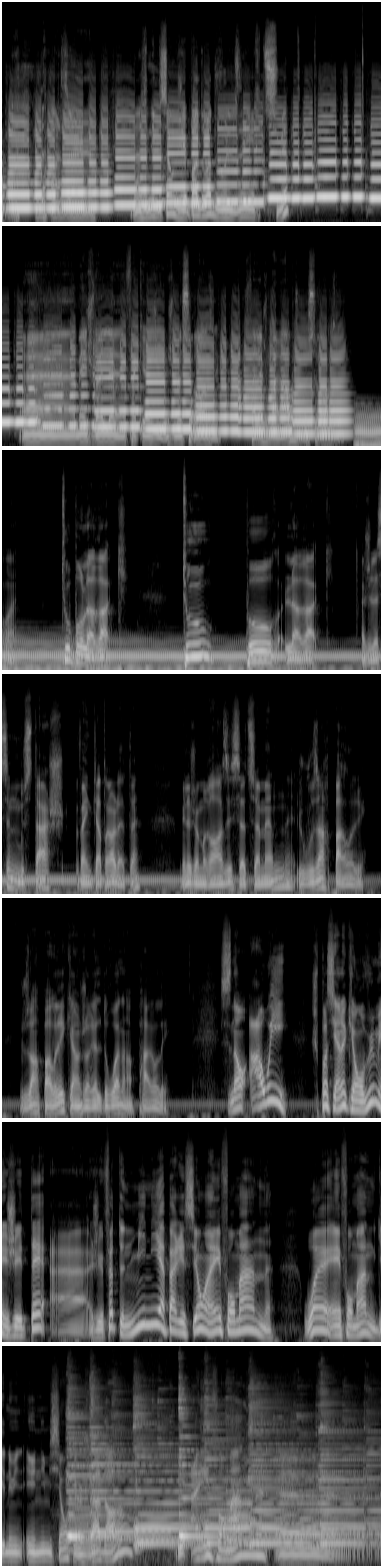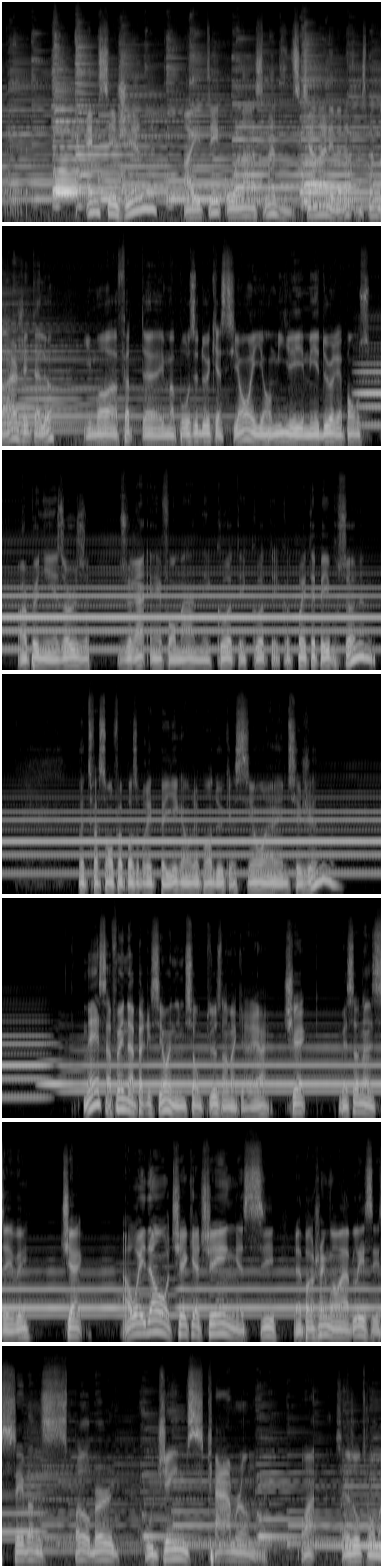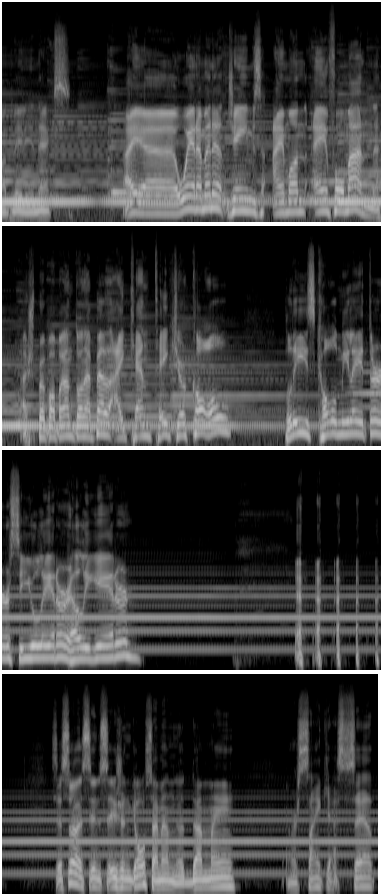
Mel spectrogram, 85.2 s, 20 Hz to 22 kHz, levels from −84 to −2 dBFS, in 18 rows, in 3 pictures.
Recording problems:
background music; very loud; throughout; 2 dB above the speech

